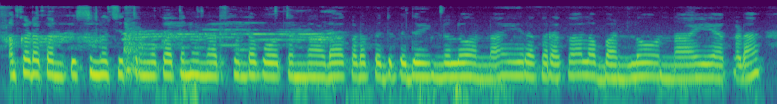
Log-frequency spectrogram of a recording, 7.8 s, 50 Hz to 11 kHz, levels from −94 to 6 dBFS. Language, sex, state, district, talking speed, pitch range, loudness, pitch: Telugu, female, Andhra Pradesh, Sri Satya Sai, 125 wpm, 205-225 Hz, -13 LUFS, 210 Hz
